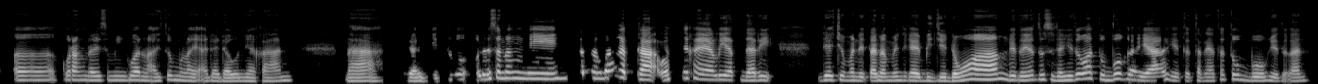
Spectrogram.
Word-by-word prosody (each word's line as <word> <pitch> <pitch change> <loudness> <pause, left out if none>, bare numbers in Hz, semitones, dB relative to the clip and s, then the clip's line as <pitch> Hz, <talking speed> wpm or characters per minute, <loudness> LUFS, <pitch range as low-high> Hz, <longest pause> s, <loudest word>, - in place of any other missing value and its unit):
eee, 200 0 -2
kurang 205 0 -1
dari 195 0 0
semingguanlah 195 -2 -2
itu 210 - -6
mulai 180 -4 -3
ada 165 0 -4
daunnya 160 +1 -2
kan. 160 +2 -4 0.7
Nah, 160 0 +1 0.3
udah 160 -1 0
gitu 145 +9 -14 0.2
udah 230 - +1
seneng 285 0 +3
nih, 260 -1 +3 0.3
seneng 280 -1 -1
banget, 315 -2 +4
Kak, 220 -2 +10
maksudnya 285 +7 -1
kayak 225 -3 +5
lihat 205 -2 +1
dari 185 +1 +1 0.5
dia 205 0 +2
cuman 190 -3 -3
ditanemin 175 +1 +1
kayak 170 -2 +3
biji 170 0 -2
doang, 230 +5 +6
gitu 200 - +1
ya. - - +1
Terus 225 -1 -4
sudah 185 -1 -1
gitu, 210 +5 +1
wah 275 0 +2
tumbuh 225 +3 0
nggak 215 -4 -1
ya 175 - +5 0.2
gitu, 175 -1 -7
ternyata 170 +2 -6
tumbuh 190 -7 -3
gitu 165 -3 -5
kan. 165 +1 -2
195 Hz, 190 wpm, -22 LUFS, 170-225 Hz, 0.7 s, Kak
